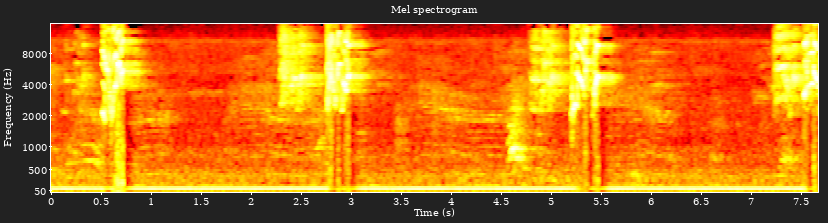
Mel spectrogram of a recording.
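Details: Lovebird giving rasping, high-pitched chatter bursts, irregularly spaced about every two seconds, played as a lure to draw other lovebirds into song; a continuous low hum sits underneath.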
